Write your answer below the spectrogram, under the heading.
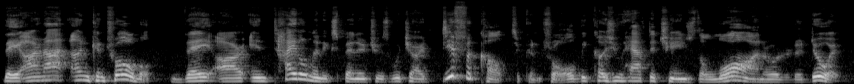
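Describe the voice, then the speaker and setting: An older man with a New England accent giving a recorded lecture in a measured, opinionated way, with thinking pauses and fillers. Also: fairly high pitch, lively intonation, darkish tone.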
